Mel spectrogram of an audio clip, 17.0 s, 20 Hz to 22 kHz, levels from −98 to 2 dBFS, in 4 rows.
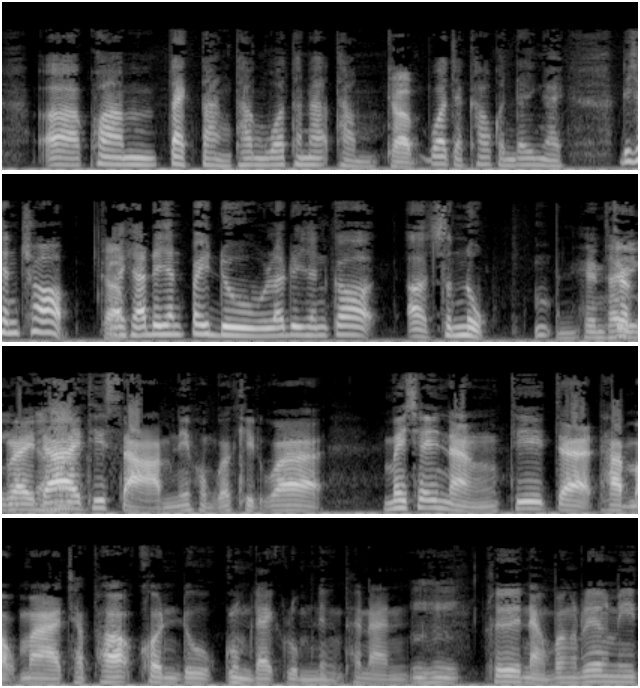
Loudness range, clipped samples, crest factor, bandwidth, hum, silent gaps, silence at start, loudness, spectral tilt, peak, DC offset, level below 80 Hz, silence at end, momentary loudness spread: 6 LU; under 0.1%; 20 dB; 11.5 kHz; none; none; 0 s; -26 LUFS; -5.5 dB/octave; -6 dBFS; under 0.1%; -50 dBFS; 0 s; 14 LU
